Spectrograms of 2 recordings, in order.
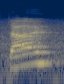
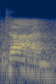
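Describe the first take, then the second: First: টাইম with an unaspirated hard ট; টাইম opening on Bangla ট, not ঠ; mispronounced T. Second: টাইম with a breath-puffed T, like ঠ; টাইম opening on ঠ, not ট; correct aspirated T. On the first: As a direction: say the T in টাইম without any puff of air. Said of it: "আমি ভুল উচ্চারণ করবো". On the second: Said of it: "এটা ঠ, এটা উচ্চারণ কি হবে". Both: Shown as a demonstration.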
